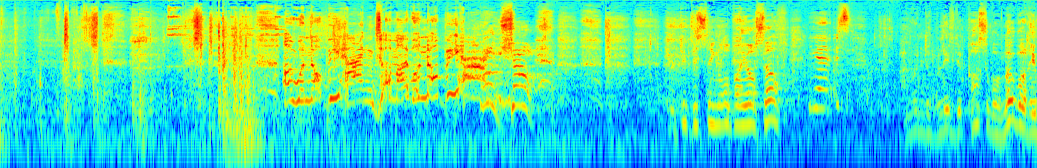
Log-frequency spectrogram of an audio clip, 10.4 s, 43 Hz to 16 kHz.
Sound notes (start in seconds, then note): 2.0 shouting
